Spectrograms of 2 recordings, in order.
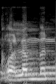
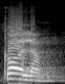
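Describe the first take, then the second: First: The word ends with an n sound. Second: The word ends with an m sound. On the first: The speaker calls it wrong. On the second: The speaker calls it right.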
